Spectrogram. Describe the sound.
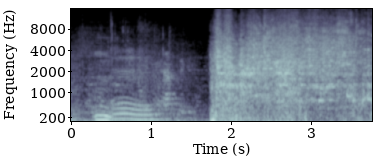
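A brief voice, then a sudden loud crash as a car smashes through a glass window, with shattering glass and debris clattering on for a couple of seconds.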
